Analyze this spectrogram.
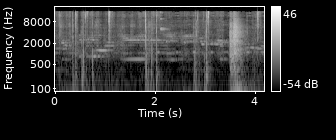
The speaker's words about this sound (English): So I was able to unbox it and remove it from the waterproof casing, and I don't have a micro SD card, so I'm gonna have to go get a micro SD card.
